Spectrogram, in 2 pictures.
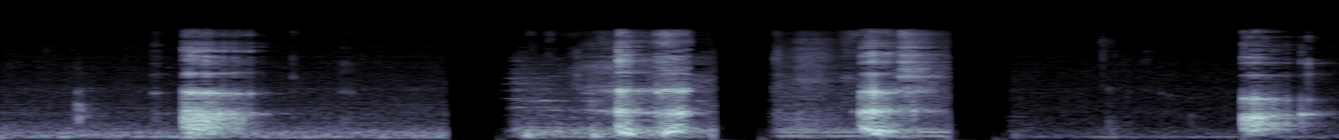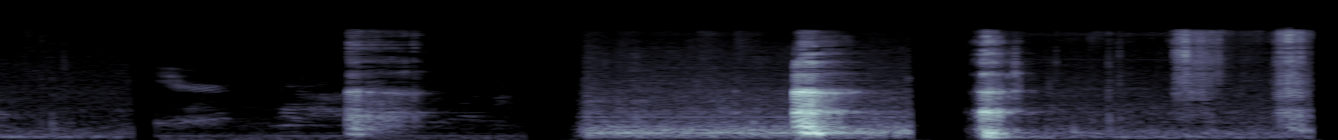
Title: TikTok Girl Burping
